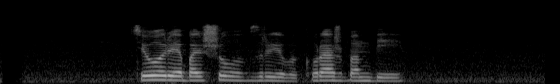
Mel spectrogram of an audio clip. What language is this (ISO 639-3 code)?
rus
